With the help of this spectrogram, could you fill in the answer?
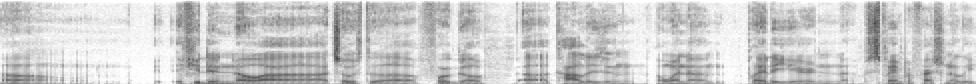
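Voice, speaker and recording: In a very clean recording with a silent background, a man speaks in a very deep, low, monotone voice with flat intonation. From Greece, raised in Milwaukee from age twelve. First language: Greek. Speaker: professional basketball player. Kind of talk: casual chat. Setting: studio.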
